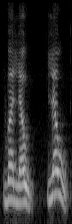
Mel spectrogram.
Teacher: لو واو لین ہے، باریکی سے پڑھنا ہے، لین کے حرف کی آواز کو لین کی طرح نکالنا ہے، اردو کی طرح نہیں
